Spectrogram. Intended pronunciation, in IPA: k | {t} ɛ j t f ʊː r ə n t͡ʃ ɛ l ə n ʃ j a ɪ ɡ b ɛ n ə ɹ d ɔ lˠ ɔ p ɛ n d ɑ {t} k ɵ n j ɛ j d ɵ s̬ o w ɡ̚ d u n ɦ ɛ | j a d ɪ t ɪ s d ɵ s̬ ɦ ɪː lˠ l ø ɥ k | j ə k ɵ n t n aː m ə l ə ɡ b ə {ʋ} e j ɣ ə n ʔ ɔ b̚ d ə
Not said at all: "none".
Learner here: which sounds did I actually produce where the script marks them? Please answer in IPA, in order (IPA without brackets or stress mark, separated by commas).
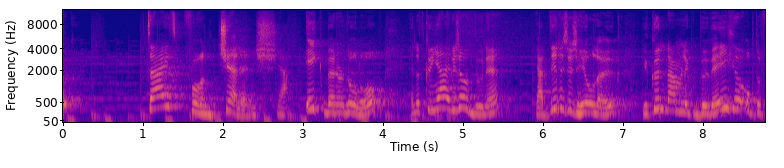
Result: t, t, ʋ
